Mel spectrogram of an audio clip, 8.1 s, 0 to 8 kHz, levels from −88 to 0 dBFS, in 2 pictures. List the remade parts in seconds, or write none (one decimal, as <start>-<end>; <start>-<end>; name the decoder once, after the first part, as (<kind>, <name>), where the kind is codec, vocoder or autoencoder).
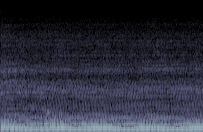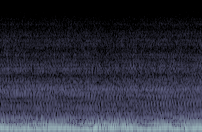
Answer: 6.1-7.5 (vocoder, BigVGAN v2)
